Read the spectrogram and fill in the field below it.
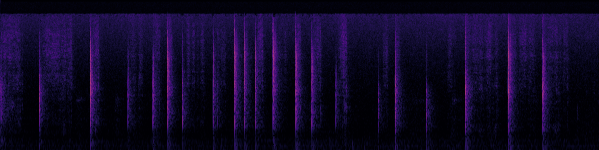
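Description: Chalk taps and clicks sharply against a blackboard.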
